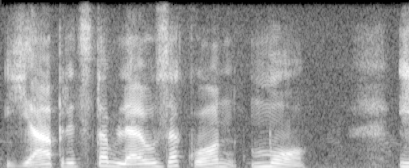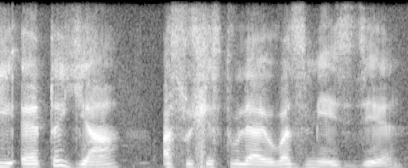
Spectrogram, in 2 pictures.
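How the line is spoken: Slow. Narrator (Russian): медленно произнес

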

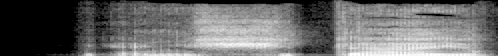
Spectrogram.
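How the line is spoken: Whispered. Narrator (Russian): прошептал Игорь

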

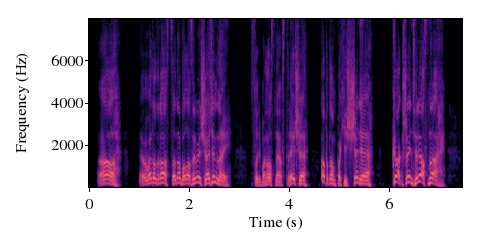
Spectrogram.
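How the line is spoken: Loud contorted shout. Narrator (Russian): Лицо Арка искривилось, когда он крикнул на весь лес

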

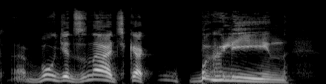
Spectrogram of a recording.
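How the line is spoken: Strained wheeze. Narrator (Russian): Только и смог просипеть

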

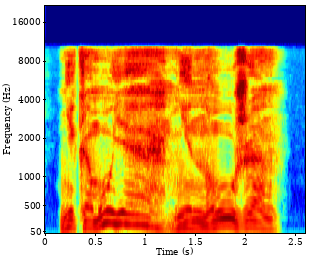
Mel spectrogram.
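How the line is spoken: Sigh. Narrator (Russian): вздохнул

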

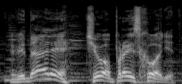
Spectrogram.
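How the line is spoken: Chuckling. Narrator (Russian): хохотнул я

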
